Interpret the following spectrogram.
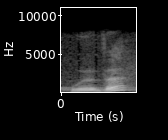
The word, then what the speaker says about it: hove: Baie hove, hove. Remember the silent E sound, there's only one W, making a twin vowel, long vowel sound for the O.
